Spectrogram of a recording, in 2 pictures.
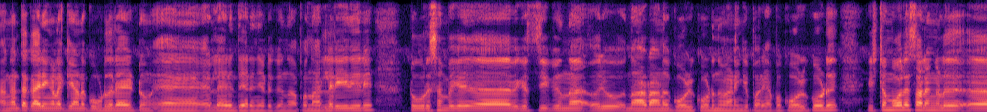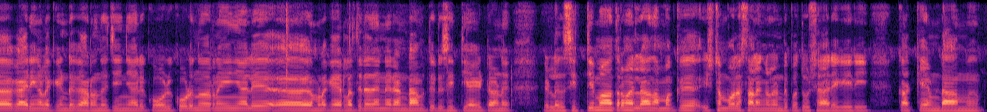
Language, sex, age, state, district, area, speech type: Malayalam, male, 30-45, Kerala, Kozhikode, urban, spontaneous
